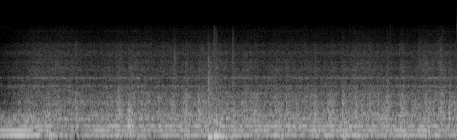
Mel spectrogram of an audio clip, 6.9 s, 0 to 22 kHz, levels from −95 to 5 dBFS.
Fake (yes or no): no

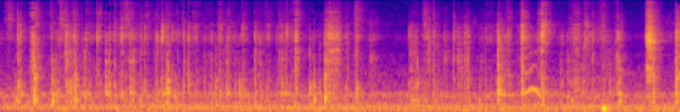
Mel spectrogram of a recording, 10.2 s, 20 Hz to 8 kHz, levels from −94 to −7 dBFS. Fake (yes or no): no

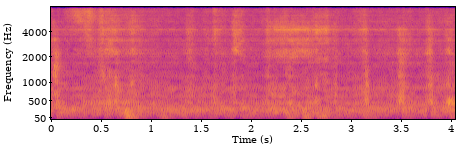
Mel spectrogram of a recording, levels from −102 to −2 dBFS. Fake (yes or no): yes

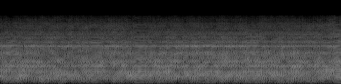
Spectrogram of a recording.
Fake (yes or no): yes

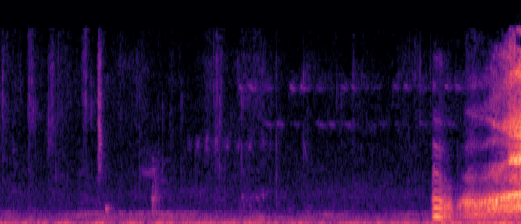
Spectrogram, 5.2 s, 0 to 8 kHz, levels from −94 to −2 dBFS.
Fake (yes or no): no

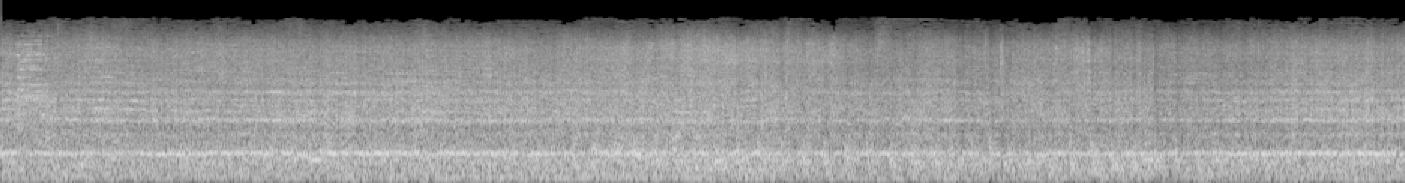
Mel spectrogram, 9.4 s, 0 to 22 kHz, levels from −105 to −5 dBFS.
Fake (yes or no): no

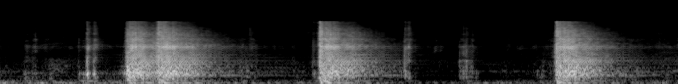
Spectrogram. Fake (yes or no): yes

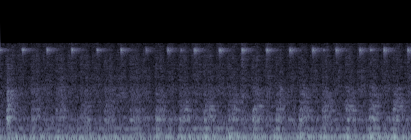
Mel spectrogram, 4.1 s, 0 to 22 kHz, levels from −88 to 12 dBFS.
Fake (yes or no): no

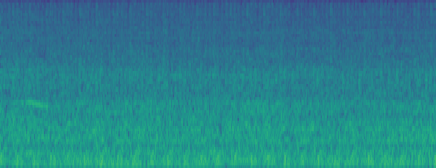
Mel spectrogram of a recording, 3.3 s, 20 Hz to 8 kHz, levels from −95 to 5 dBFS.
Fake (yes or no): no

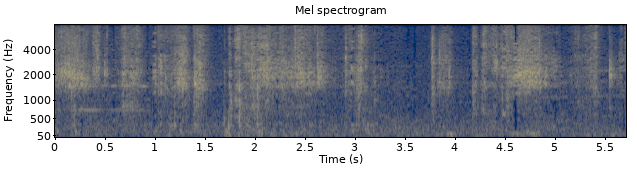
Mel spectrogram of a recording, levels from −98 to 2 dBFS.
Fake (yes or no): yes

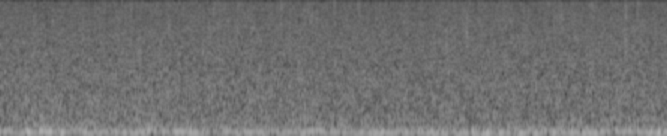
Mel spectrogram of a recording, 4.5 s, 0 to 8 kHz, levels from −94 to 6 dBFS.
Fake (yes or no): yes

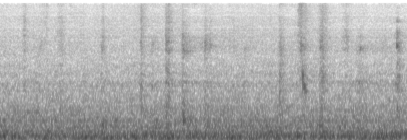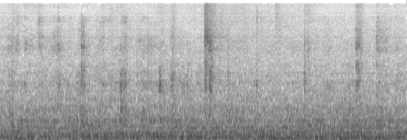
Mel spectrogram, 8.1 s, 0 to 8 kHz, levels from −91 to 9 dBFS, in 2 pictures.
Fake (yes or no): yes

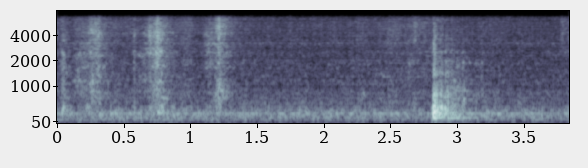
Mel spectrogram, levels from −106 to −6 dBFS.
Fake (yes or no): yes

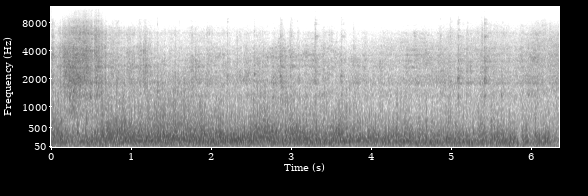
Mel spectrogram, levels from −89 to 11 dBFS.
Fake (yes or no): no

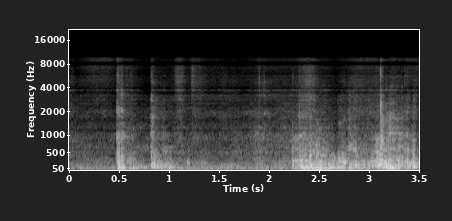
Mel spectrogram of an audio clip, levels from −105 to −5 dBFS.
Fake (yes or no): yes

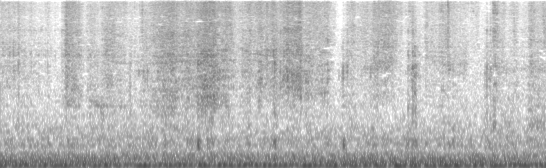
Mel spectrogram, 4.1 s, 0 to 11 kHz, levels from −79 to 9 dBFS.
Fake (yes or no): no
